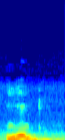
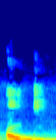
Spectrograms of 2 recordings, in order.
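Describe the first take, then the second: First: It is said as two full words. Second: It is said as one contracted syllable. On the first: "आई हैड आई वुड को आप आइड" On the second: "इसकी जो pronunciation है ना वो आइड जाती है"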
